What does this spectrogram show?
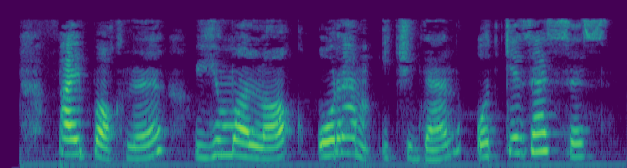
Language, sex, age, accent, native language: Uzbek, female, 19-29, Jizzax, Uzbek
